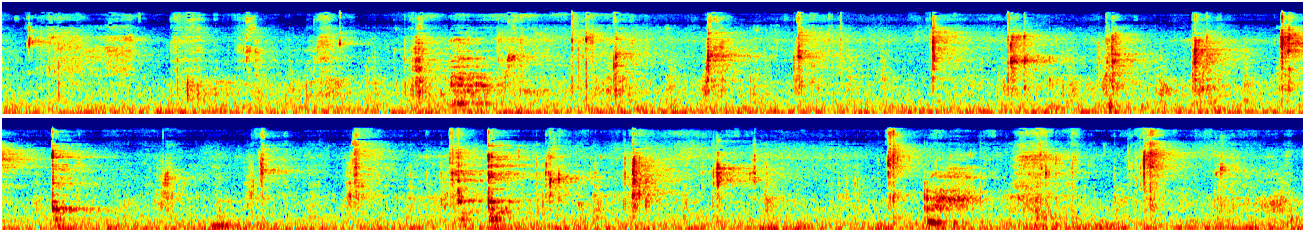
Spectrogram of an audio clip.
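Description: Close-miked biting and chewing of saucy lobster tail meat: a stream of sharp, irregular mouth clicks.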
